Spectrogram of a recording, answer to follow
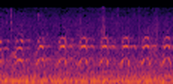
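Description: A bird calling in a rapid, even series of short rising-and-falling notes, about four or five a second, over a steady low rumble.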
